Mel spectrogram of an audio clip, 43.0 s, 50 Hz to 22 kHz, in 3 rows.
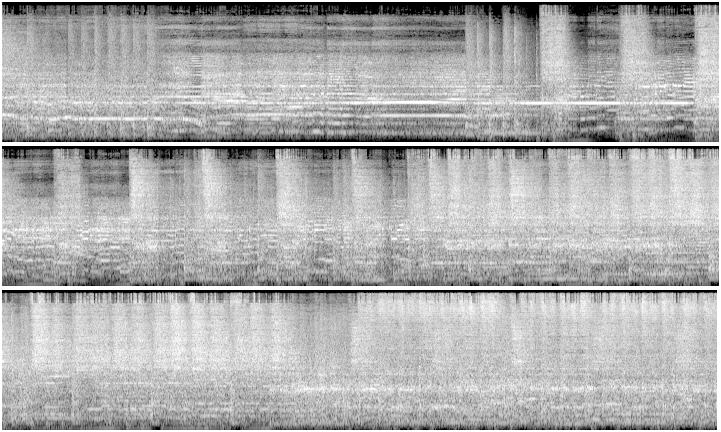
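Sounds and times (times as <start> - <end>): live rock band playing: 0.0 - 42.9
drum hits: 16.9 - 42.9.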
